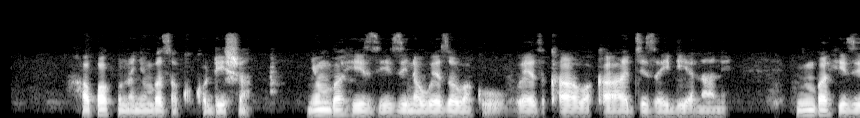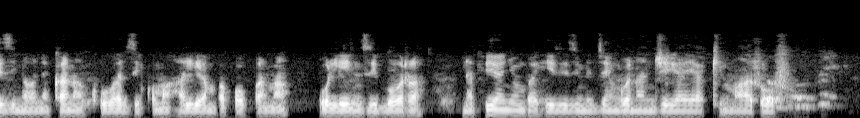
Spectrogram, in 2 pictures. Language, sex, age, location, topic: Swahili, male, 18-24, Nairobi, finance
